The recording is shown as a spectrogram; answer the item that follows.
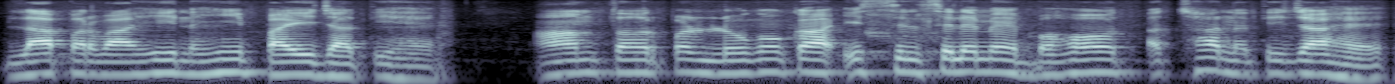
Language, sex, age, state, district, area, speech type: Urdu, male, 30-45, Bihar, Araria, rural, spontaneous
